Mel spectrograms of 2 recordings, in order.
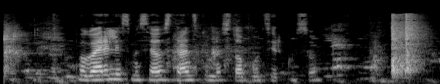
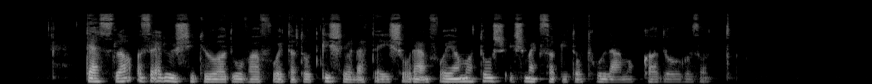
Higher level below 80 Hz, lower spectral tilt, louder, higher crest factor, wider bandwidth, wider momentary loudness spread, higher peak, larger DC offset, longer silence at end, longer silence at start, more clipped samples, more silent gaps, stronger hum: first, -60 dBFS vs -74 dBFS; second, -1.5 dB/octave vs -4.5 dB/octave; first, -19 LUFS vs -29 LUFS; about the same, 22 dB vs 24 dB; about the same, 12 kHz vs 11.5 kHz; first, 20 LU vs 13 LU; first, 0 dBFS vs -6 dBFS; neither; second, 0.05 s vs 1.45 s; second, 0.05 s vs 0.5 s; neither; neither; neither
